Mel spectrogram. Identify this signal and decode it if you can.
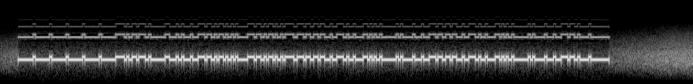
RTTY (45.45 baud, 170 Hz shift), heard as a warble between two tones, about 1270 Hz centre. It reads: CQ DX DE LA4XQ LA4XQ K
